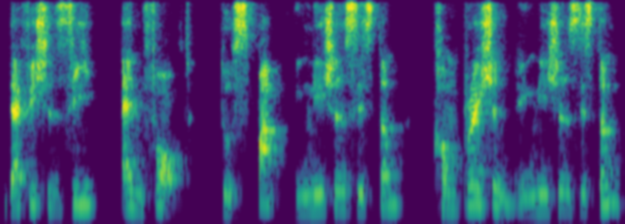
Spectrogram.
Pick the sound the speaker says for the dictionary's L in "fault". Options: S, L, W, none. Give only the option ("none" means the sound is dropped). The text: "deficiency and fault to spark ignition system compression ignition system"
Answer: none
